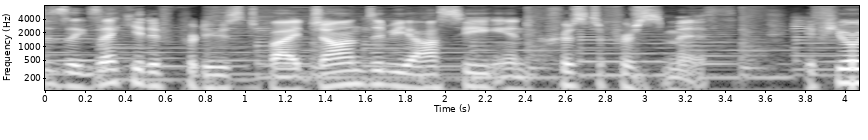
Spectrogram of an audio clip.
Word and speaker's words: DiBiase: And it is not pronounced Debias.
